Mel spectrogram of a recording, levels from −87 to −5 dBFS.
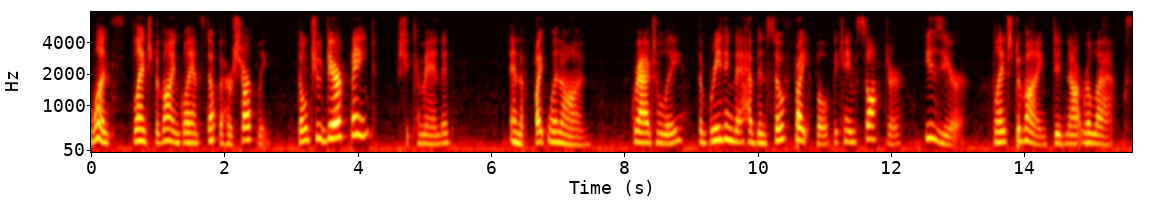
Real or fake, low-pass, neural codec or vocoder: fake; 7.2 kHz; codec, 24 kHz, 3 kbps, HILCodec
